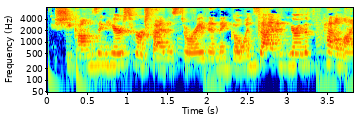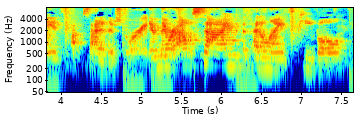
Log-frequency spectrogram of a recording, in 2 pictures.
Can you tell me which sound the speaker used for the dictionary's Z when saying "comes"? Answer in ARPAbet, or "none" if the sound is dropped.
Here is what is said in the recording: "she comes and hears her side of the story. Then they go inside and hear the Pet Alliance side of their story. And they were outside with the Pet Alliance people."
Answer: Z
